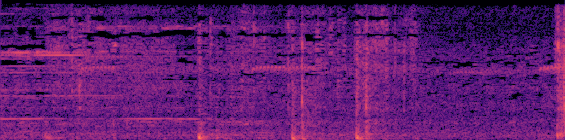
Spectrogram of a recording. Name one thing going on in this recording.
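Footsteps thud on a tiled roof.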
